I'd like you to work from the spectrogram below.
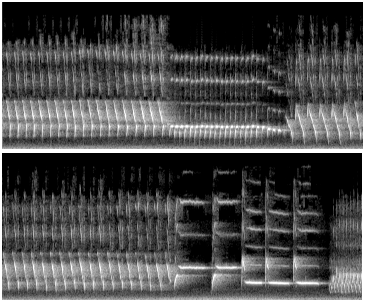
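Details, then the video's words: Canary song as a lure for other canaries to reply: a long rapid trill, a steady held buzzy note, further fast trills, then several clipped whistles and a final harsh rolled phrase. "Pancingan Burung Kenari agar CEPAT BUNYI, terbukti ampuh bikin burung kenari lain nyaut"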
